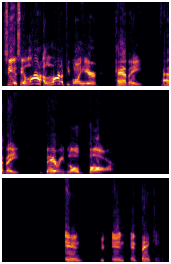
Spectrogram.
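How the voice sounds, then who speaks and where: A man's voice: sits high, big pitch swings, slow, long pauses, bright, forceful tone, dry recording. A man in his forties hosting a livestream, talking heatedly to his audience, stammering and repeating words as he defends himself. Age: 40s. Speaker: livestream host.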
